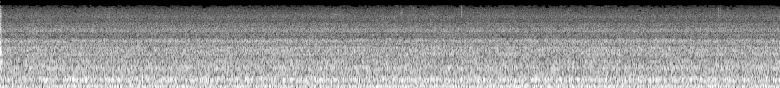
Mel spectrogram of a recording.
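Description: A car's engine idling, heard inside the cabin as a steady, even rumble and hiss.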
